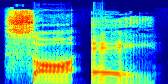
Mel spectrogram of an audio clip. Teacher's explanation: The reason why we're doing an R here is because we have the or sound of saw and then an A. We have another open vowel sound. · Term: intrusive R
